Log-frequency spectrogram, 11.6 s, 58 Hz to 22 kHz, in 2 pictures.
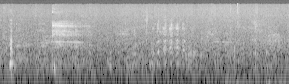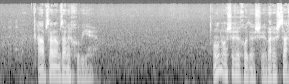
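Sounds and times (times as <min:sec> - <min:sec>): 
low steady outdoor noise: 0:00.0 - 0:11.5
goat bleating: 0:02.9 - 0:04.0, 0:05.8 - 0:06.3
speech: 0:06.6 - 0:07.8, 0:10.0 - 0:11.5.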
